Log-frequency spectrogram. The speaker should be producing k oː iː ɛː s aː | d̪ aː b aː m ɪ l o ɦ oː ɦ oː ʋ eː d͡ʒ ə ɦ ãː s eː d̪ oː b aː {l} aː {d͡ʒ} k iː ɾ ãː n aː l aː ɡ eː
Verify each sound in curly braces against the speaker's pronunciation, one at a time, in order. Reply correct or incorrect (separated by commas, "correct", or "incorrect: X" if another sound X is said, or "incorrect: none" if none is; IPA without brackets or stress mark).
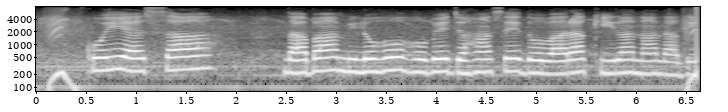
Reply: incorrect: ɾ, incorrect: none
